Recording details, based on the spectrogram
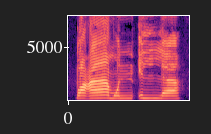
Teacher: لام پہ تشدید ہے، 2 حرف کے برابر لام کو پڑھنا ہے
